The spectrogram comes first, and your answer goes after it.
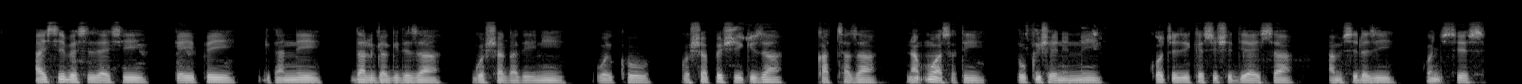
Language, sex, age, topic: Gamo, male, 25-35, agriculture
